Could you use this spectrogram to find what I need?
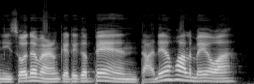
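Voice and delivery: ordinary talk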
